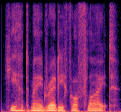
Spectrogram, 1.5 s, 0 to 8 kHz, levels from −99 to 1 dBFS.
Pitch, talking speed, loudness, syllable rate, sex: 115 Hz, 240 wpm, -16 LUFS, 5.0 syllables/s, male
